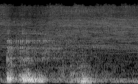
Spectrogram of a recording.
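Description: A tattoo machine needle buzzes while working near the collarbone, giving a hissy electric drone with a few low throbbing pulses early on.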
